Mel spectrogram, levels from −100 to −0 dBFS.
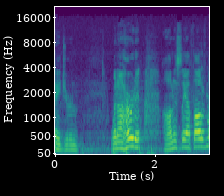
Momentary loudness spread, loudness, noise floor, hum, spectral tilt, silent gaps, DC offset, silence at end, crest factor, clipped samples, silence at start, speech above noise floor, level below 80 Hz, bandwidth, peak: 19 LU; -21 LUFS; -53 dBFS; none; -7 dB/octave; none; under 0.1%; 0 s; 18 dB; under 0.1%; 0 s; 32 dB; -52 dBFS; 11.5 kHz; -4 dBFS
